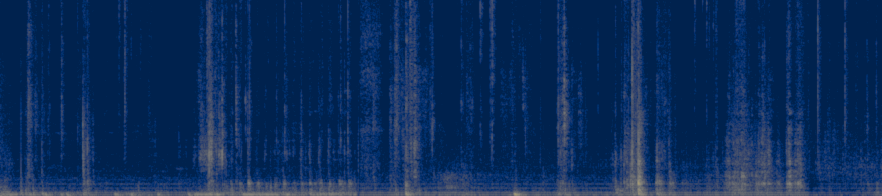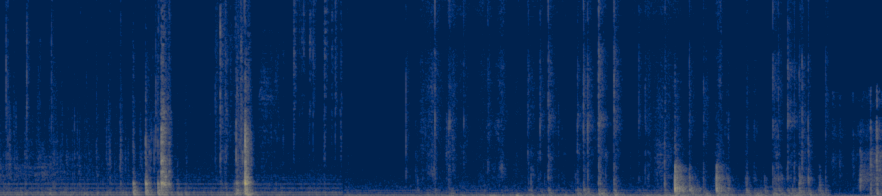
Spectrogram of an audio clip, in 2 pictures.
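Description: Small kit parts being handled and fitted together by hand: scattered light clicks and taps, over a faint steady electrical hum.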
